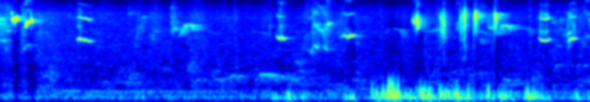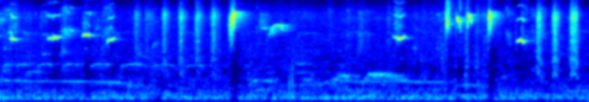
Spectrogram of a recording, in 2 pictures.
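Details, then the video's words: Konin from Gresik, East Java, loud and ringing, used as a lure to prompt a reluctant bird to reply: high clipped chirps and whistled notes in quick bursts, with a brief low rumbling flutter midway and faint steady tones behind. "Pancingan konin yang malas bunyi langsung emosi ikut nyaut"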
